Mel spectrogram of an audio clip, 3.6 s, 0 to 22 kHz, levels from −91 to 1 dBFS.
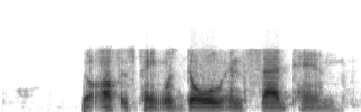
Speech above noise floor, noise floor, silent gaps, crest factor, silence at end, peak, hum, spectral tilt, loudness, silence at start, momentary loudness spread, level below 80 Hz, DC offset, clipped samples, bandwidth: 64 dB; -83 dBFS; none; 18 dB; 0.25 s; -2 dBFS; none; -10 dB/octave; -19 LUFS; 0.85 s; 14 LU; -56 dBFS; under 0.1%; under 0.1%; 3.8 kHz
